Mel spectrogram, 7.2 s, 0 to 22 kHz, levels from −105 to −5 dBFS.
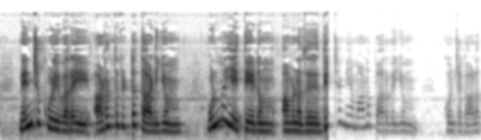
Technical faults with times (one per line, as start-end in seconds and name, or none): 4.90-7.23 audio dropout to a faint residue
